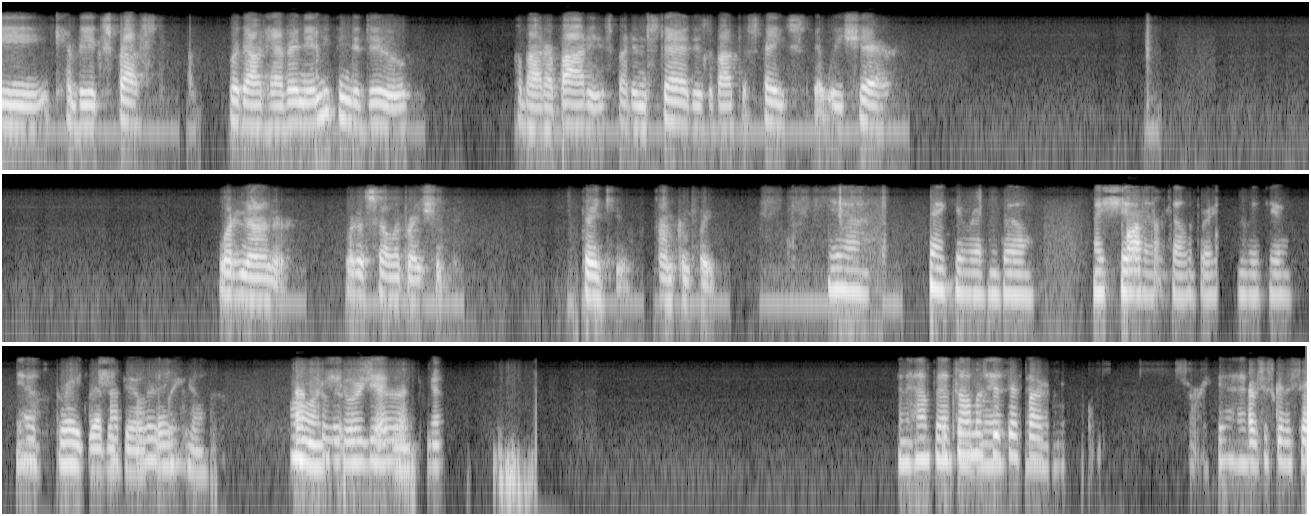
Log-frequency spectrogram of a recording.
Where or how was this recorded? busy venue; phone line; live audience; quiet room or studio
phone line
